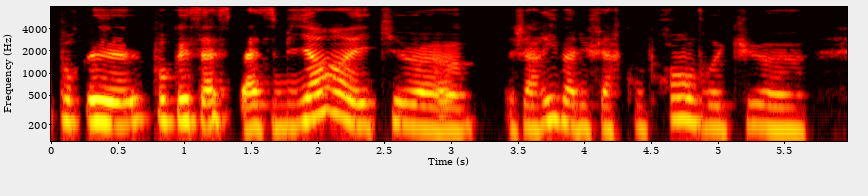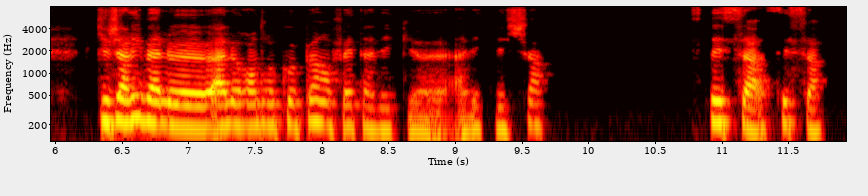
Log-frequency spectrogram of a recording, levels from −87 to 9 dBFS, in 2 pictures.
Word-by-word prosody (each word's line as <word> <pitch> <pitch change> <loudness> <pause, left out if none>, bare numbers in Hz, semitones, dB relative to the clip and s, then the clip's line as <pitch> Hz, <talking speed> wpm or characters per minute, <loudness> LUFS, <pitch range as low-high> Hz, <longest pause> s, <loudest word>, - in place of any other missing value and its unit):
pour 220 -1 -3
que 210 -1 +8
pour 220 -1 -1
que 225 +1 +6
ça 200 -1 +2
se - - -10
passe 185 +1 +2
bien 235 +9 +2
et 195 -3 +1
que, 205 - -14
heu, 180 -3 0 0.3
j'arrive 195 +6 -4
à 195 - 0
lui 185 0 -6
faire 175 0 -7
comprendre 200 +1 -6
que, 180 +2 -14
heu, 175 -3 -5 0.7
que 220 - +2
j'arrive 225 +1 +4
à 205 -1 +6
le 185 -2 +4
à 185 0 +6
le 195 - -2
rendre 190 0 -4
copain 205 +2 -5
en 200 - -4
fait 185 -1 -7
avec, 165 -2 -9
heu, 80 -1 -7
avec 80 +2 -9
les 175 - -7
chats. 190 +4 -11 1.2
C'est 210 0 +4
ça, 210 - -1
c'est 205 - -6
ça. 170 -6 -7
195 Hz, 185 wpm, -23 LUFS, 180-215 Hz, 1.2 s, que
